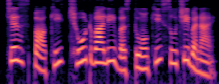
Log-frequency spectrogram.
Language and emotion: Hindi, neutral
